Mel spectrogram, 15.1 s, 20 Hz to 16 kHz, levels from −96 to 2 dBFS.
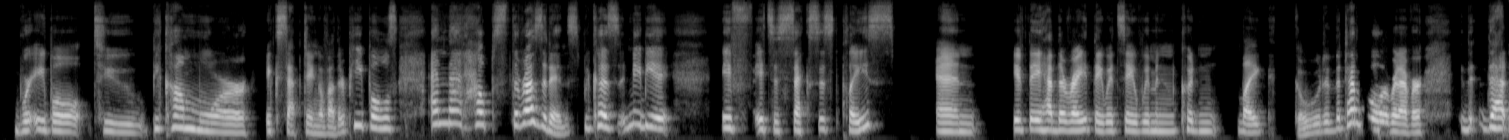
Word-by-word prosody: were 205 +3 -1
able 195 -4 0
to 175 -5 -8
become 260 +2 0
more 175 -7 0
accepting 180 -4 -4
of 145 - -5
other 160 +5 -2
peoples, 260 -3 -1 0.3
and 355 +2 -1
that 360 -2 0
helps 330 -1 -2
the 315 - 0
residents 285 - +5
because 280 +1 +2
maybe 330 +11 0 0.5
if 255 -1 -2
it's 230 -2 -3
a - - -3
sexist 205 +4 -4
place 300 +11 -2 0.4
and 185 -1 +1 0.4
if 220 -1 +1
they 225 -1 +4
had 215 -1 +4
the 210 -1 +5
right, 210 +2 +5
they 200 -2 +1
would 195 0 -3
say 200 -3 0
women 190 -1 -4
couldn't 195 -3 -5 0.2
like, 170 -2 0 0.2
go 150 +9 -4
to 195 - -4
the 245 +5 -4
temple 340 -6 +3
or 200 - +4
whatever. 175 -2 +5 0.3
Th 225 0 -6
that 255 -1 +6
210 Hz, 165 wpm, -25 LUFS, 185-255 Hz, 0.5 s, that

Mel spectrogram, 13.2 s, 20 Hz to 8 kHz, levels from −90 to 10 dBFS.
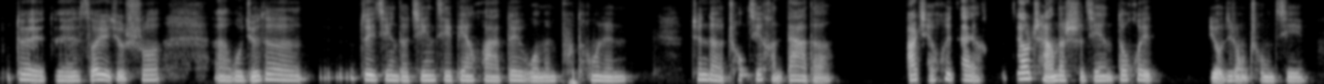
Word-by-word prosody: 对 180 -4 +2
对， 155 -1 -1
所 160 +3 +1
以 180 -3 +5
就 95 -9 0
是 - - -7
说， 180 +1 -2 0.5
呃， 150 -2 0
我 155 +1 +1
觉 150 +2 +3
得， 180 -2 +1
呃， - - -8 0.6
最 185 -3 +5
近 170 -1 +1
的 155 -1 +1
经 165 +3 +1
济 165 -2 -1
变 155 0 0
化 150 -2 -1
对 160 +3 0
我 145 -2 +1
们 145 +2 0
普 150 - -8
通 165 -1 -1
人， 150 0 0 0.6
真 185 -1 +1
的 165 -6 +1
冲 175 +6 -8
击 185 +1 -2
很 - - -3
大 165 -1 0
的， 135 -1 -4 0.7
而 170 - +5
且 - - -2
会 195 +3 0
在 175 -1 0 0.3
比 - - -21
较 215 +1 +6
长 150 -10 +4
的 170 - +3
时 165 -3 0
间 155 +1 0
都 175 - 0
会 - - 0 0.5
有 - - +4
这 155 - -1
种 150 - 0
冲 140 0 -1
击。 140 0 -2
160 Hz, 220 characters per minute, -23 LUFS, 150-175 Hz, 0.7 s, 较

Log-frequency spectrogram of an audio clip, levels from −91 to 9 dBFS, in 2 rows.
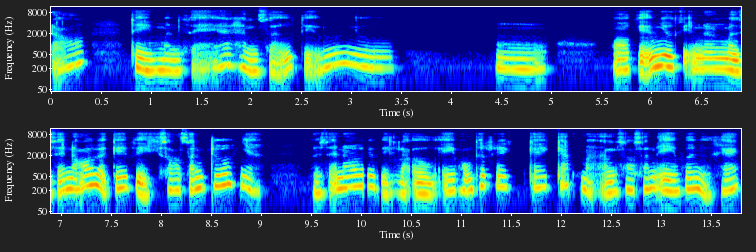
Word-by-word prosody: đó 265 +7 -4 0.5
thì 200 -5 +3
mình 180 -1 0
sẽ - - -8 0.4
hành 180 -6 0
xử, 175 - -7 0.3
kiểu - - -4
như, 235 -5 -2 1.0
ừm, 195 -2 -3 0.7
ờ, 190 +1 +1
kiểu - - +6
như, 240 -2 +9
kiểu - - 0
nên 200 0 +2
mình 180 -2 +6
sẽ 185 +3 -1
nói 255 +6 +4
về - - +3
cái 245 +1 +3
việc 160 -4 +5
so 215 -1 -2
sánh 215 +4 +1
trước 290 +4 +2
nha, 250 -4 0 0.6
mình 175 -2 -3
sẽ - - -1
nói 260 +3 +2
cái 270 -1 +1
việc 165 +1 -4
là 170 - -2
"Ừ, 165 -1 +3
em 200 +1 -1
hổng 205 0 0
thích 275 +3 0
cái 260 -1 0 0.2
cái 250 +1 -4
cách 290 0 -3
mà 215 -5 -1
anh 180 +2 0
so 215 +3 -3
sánh 230 +3 -1
em 200 -3 +2
với 230 0 +2
người 210 -10 +1
khác. 210 - -3
215 Hz, 195 wpm, -27 LUFS, 190-250 Hz, 1.0 s, như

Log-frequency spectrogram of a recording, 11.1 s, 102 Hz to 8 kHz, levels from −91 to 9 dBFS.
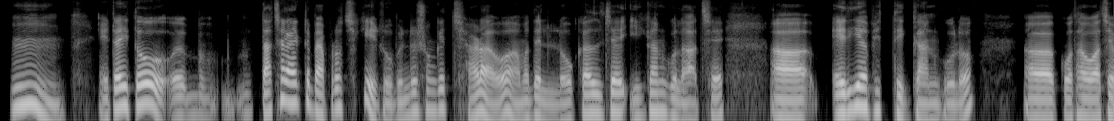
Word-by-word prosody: উম 185 +1 +2 0.6
এটাই 165 +10 +4
তো - - +5 0.3
ওই 120 - 0
ব - - -14
ব 120 +2 -15 0.2
তাছাড়া 155 +10 +3
আর 200 - +5
একটা 200 +1 -4
ব্যাপার 145 +2 +1
হচ্ছে 165 - -11
কী - - -2 0.2
রবীন্দ্র 105 +7 -4
সঙ্গীত 155 +1 -4
ছাড়াও 120 -5 +1 0.2
আমাদের 110 +4 -2 0.2
লোকাল 105 +7 0
যে 145 - +4 0.2
ই - - -5
গানগুলা 130 -8 -2
আছে 115 - -6 0.6
আ - - +3 0.6
এরিয়া 160 +6 +6
ভিত্তিক 135 -5 -5
গানগুলো 95 -1 -3 0.6
আ - - -4 0.3
কোথাও 115 +1 0
আছে 115 - -2
130 Hz, 150 wpm, -23 LUFS, 110-150 Hz, 0.6 s, এরিয়া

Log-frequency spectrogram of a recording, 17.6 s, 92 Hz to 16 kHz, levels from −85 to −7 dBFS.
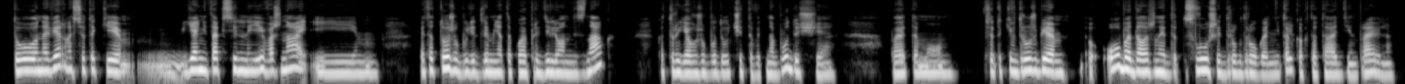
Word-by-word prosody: то, 215 +1 +5
наверное, 230 +4 +2
все-таки, 210 -1 0 0.3
м, 275 0 -6
я 220 -1 +5
не 220 -2 +4
так 220 0 +2
сильно 215 -3 +1
ей 210 +3 +3
важна, 220 +5 +1
и, 180 0 -3
м, 180 -1 -4 0.5
это 205 +2 -1
тоже 240 -1 +4
будет 190 0 -3
для 195 +2 0
меня 190 0 0
такой 185 0 -1
определенный 180 -1 -1
знак, 220 - 0 0.5
который 190 +1 -2
я 180 0 +2
уже 180 +1 -2
буду 180 0 -4
учитывать 175 -3 -6
на 170 - -1
будущее. 170 -6 -2 0.7
Поэтому 170 - -2 0.4
все-таки 200 +1 -3
в 195 - +1
дружбе, 210 +1 +4 0.5
э, - - 0
оба 245 - +6
должны 200 -1 +3
д 175 0 -7
слушать 205 0 +1
друг 180 -1 -2
друга, 170 -2 -1
не 170 +1 -6
только 215 -3 -2
кто-то 170 0 -4
один, 165 -1 -4
правильно? 170 -4 -2
190 Hz, 145 wpm, -22 LUFS, 175-215 Hz, 0.7 s, оба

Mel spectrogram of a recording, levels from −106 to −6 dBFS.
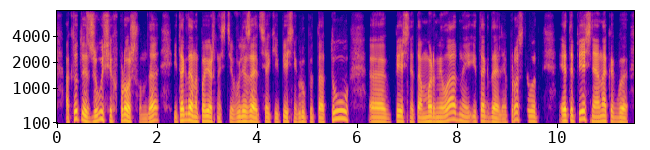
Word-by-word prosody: а - - -4
кто-то 200 -2 +1
из 135 - +3
живущих 140 - -1
в - - -28
прошлом, 110 -9 +2
да? 160 +9 +2 0.3
И 120 - -8
тогда 155 +5 +6
на 125 - 0
поверхности 125 -3 0
вылезают 125 -1 +2
всякие 115 -2 -6
песни 115 +1 -5
группы 115 -1 -6
"Тату", 180 - 0 0.4
э, 120 -2 +2 0.2
песня 130 -5 -1
там 120 -2 0
"Мармеладно" 130 +5 +1
и 130 +1 -7
так 130 -1 -3
далее. 105 -4 -1
Просто 170 -2 -5
вот 135 -2 -1 0.4
эта 150 0 +3
песня, 155 -5 +1
она 140 +3 +1
как 130 -2 -5
бы 115 -2 0
125 Hz, 155 wpm, -23 LUFS, 115-150 Hz, 0.4 s, тогда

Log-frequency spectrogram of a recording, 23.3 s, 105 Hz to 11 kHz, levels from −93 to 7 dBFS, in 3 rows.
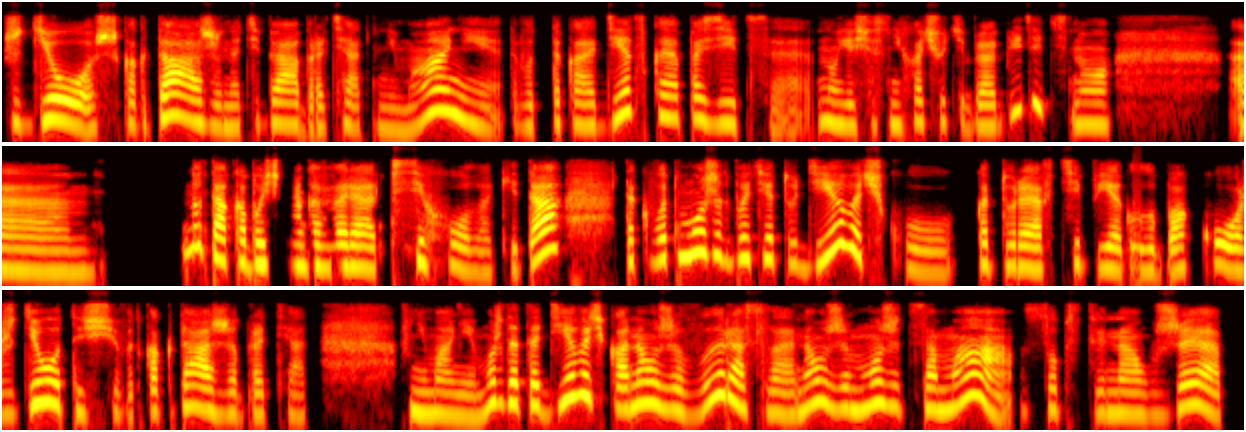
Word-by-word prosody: ждёшь, 200 -4 +4
когда 240 +3 +4
же 185 -3 +3
на 180 0 -9
тебя 200 +1 -2
обратят 175 0 -6
внимание. 205 - -1
Это 180 - -22
вот 180 -1 -12
такая 195 -2 -4
детская 250 +3 -2
позиция. 205 -5 -7
Ну 210 0 -6
я 190 -1 -5
щас 195 +2 -5
не 190 - -8
хочу 210 +1 -4
тебя 185 -2 -5
обидеть, 320 - -5
но, 195 0 -5 0.8
э, 180 -2 -1 0.7
ну 390 +1 +1
так 260 -6 +6
обычно 225 -1 +2
говорят 205 -1 +2
психологи, 180 -7 -5
да. 325 +10 +11 0.4
Так 240 - -3
вот, 260 +3 -1
может 295 -2 +2
быть, 270 +2 -2
эту 255 -4 -4
девочку, 200 - 0
которая 205 -2 +1
в - - -11
тебе 200 -4 -3
глубоко 190 +2 -2
ждет 245 +7 +1
еще, 190 0 +1
вот 170 -1 -15
когда 220 +2 +1
же 185 -1 +2
обратят 180 0 -9 0.6
внимание? 185 -3 -5
Может, 265 +9 -3
эта 250 -1 +3
девочка- 290 - +2
она 255 +4 +2
уже 220 -5 -1
выросла, 215 - -1
и - - -4
она 225 +8 -2
уже 225 -5 -3
может 235 +1 -3
сама, 245 +12 +2
собственно, 190 -2 -7
уже 205 +4 +1
210 Hz, 145 wpm, -23 LUFS, 185-245 Hz, 0.8 s, да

